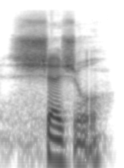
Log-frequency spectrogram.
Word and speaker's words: schedule: The next one is schedule, but in British English, they say schedule.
